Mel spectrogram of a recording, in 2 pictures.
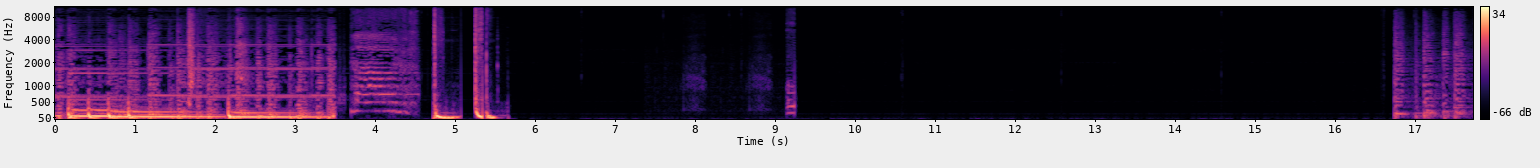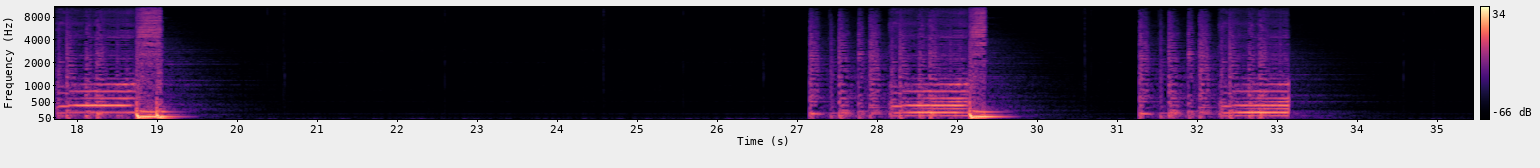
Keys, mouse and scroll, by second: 24.3 click.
